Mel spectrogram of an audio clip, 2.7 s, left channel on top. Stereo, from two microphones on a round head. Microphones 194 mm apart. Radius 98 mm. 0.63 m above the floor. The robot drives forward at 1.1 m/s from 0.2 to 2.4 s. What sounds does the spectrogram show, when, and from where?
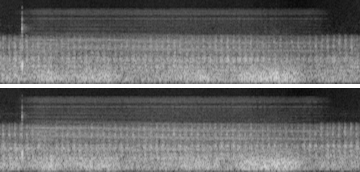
0.2 s a clap: 20° left (ahead or behind)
